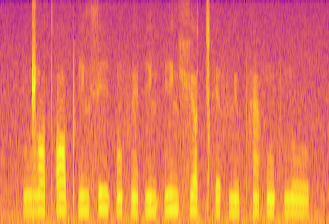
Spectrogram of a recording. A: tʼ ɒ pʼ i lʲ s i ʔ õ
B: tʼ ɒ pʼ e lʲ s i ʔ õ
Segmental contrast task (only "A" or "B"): A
